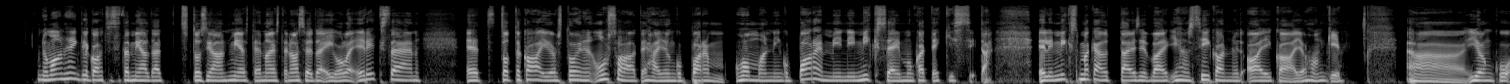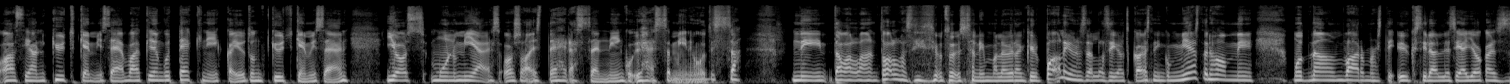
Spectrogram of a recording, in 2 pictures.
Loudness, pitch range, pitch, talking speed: -21 LUFS, 175-195 Hz, 185 Hz, 165 wpm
